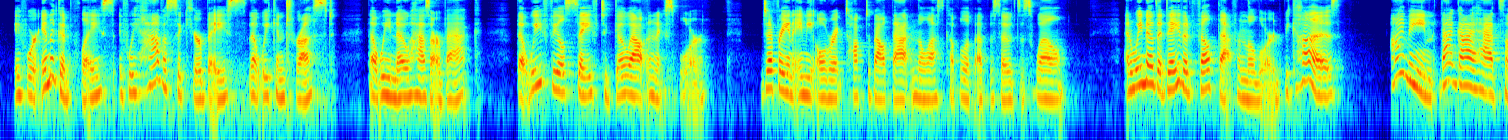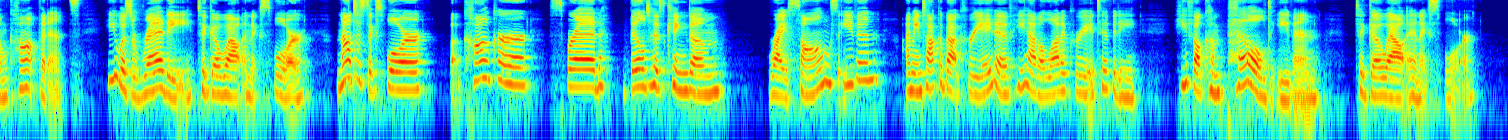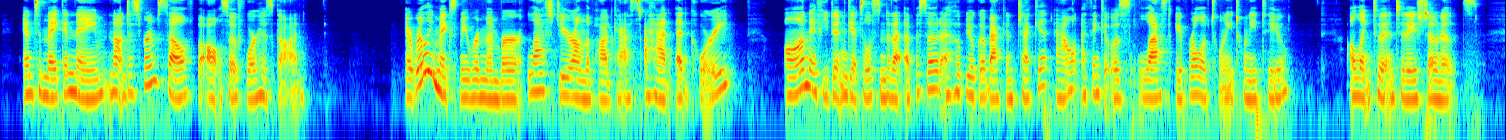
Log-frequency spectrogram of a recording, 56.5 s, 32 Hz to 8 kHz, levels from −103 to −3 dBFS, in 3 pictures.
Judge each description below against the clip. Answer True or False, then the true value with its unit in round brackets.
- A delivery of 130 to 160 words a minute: False (175 wpm)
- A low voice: False (195 Hz)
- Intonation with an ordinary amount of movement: False (5.7 semitones)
